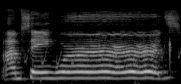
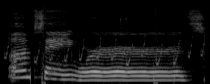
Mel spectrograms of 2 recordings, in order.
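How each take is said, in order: First: Slow, deep voice changer sound; deep pitch shifted. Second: Said in the usual way. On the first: Pretend. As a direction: talk slowly through a voice changer. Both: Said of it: "Say words".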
